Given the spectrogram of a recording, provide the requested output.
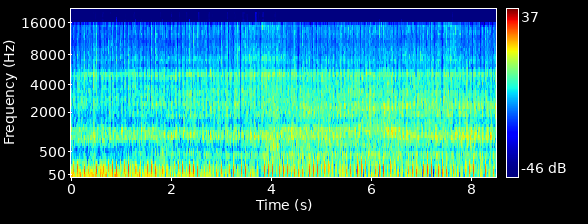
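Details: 1956 Gravely Model L single-cylinder, governor removed, after full-throttle running: hard chatter with uneven pops, misfiring and smoking; owner suspects oil-fouled plug and possibly a broken ring, carburetor and points fine, not confirmed.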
